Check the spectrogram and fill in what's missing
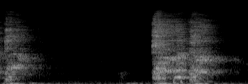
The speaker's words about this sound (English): If you cough one more time. All right, I'm good. I'll hit you.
